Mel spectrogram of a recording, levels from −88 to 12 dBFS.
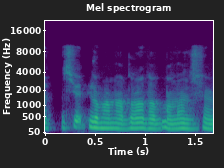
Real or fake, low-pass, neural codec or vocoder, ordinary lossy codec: fake; 9.9 kHz; autoencoder, 22.05 kHz, a latent of 192 numbers a frame, VITS, trained on one speaker; MP3, 96 kbps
